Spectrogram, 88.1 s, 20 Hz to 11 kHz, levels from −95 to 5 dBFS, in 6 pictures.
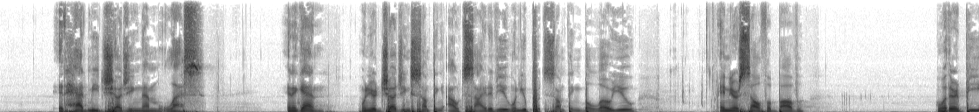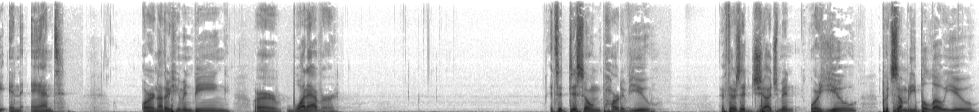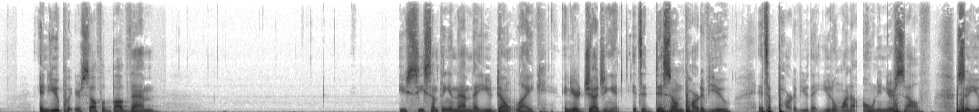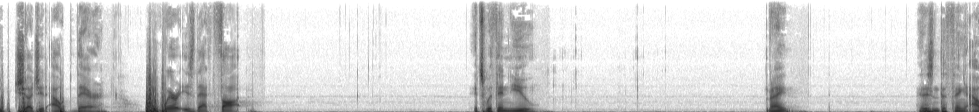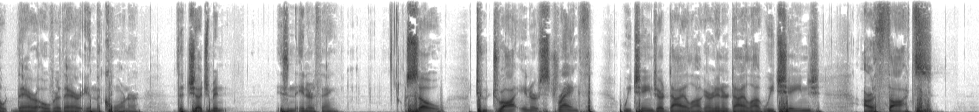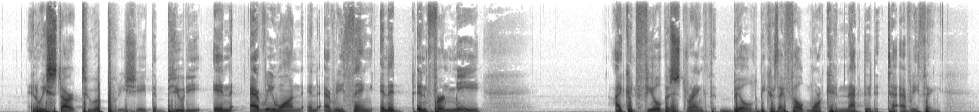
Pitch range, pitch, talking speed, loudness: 85-110 Hz, 95 Hz, 110 wpm, -18 LUFS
